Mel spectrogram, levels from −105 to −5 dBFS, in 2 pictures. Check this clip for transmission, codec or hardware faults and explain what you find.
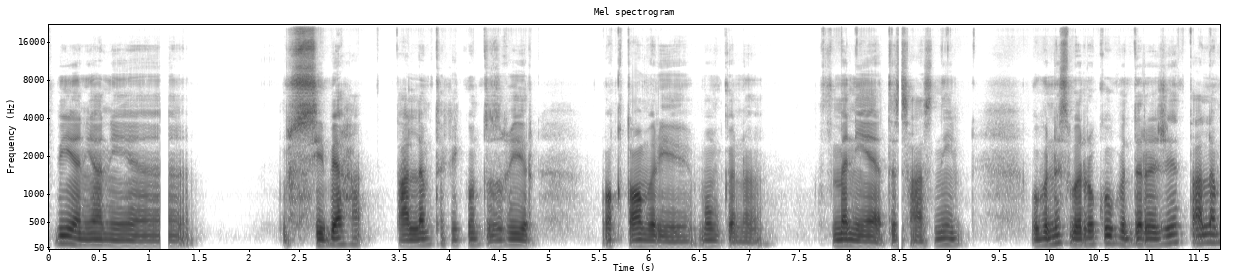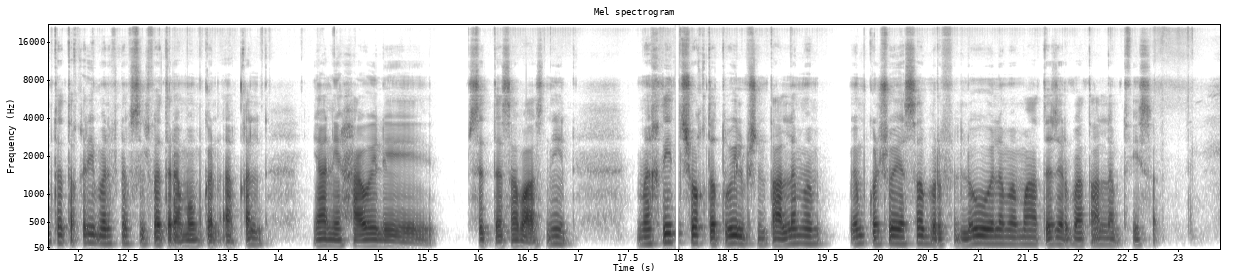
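There are three blocks of digital silence in this speech clip. The first runs from 1.11 to 1.20 s, about 92 ms. The second, 40 ms long, comes at 8.49 s, right after "وقت عمري ممكن ثمانية". The third, also 40 ms, falls at 17.97 s, just before "وقت طويل باش نتعلمها". In each one the sound cuts out and comes back with no fade. The longer first block comes across as a short hole, and the two 40 ms ones as briefer holes. That pattern fits the output buffer not being filled in time.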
